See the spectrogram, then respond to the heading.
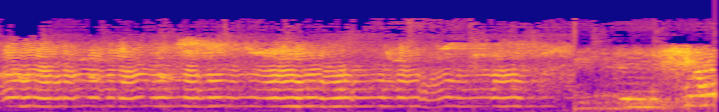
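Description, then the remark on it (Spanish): A bee buzzing sound effect: a loud, steady, continuous droning hum that wavers slightly in pitch and shifts near the end, with no voices present. “Luego fue con la abeja, pero lo rechazó.”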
